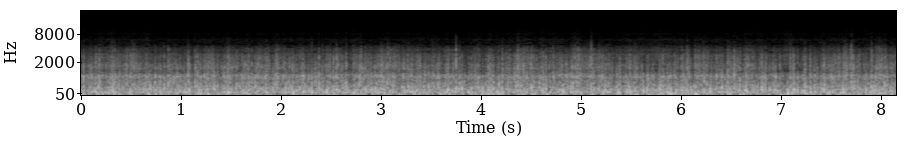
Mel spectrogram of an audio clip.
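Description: Steady wind buffeting the microphone over the running rumble of a moving passenger train, heard from an open coach window.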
